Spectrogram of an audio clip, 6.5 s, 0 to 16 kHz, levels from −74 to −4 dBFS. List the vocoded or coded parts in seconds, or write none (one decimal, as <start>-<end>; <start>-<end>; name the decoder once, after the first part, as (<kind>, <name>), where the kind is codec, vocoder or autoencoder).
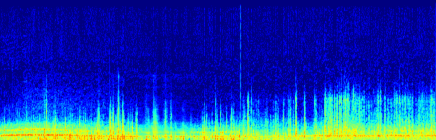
2.1-2.9 (vocoder, Vocos)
